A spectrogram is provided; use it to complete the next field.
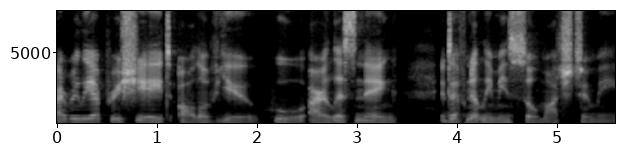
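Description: This is a woman speaking. Her pitch is fairly low. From Kenya, Nairobi (moved to US at 14). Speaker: podcast host. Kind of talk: solo podcast monologue.

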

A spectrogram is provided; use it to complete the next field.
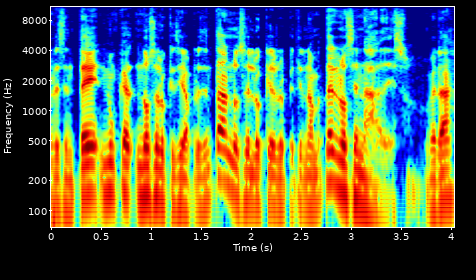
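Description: Recorded very cleanly against a silent background, a man's bright, sharp tone comes through with a dry, close sound and no echo. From Costa Rica, Heredia. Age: 30s. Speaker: actor and TV presenter. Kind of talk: interview.

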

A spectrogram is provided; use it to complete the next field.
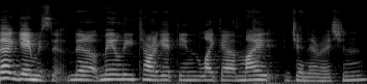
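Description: In a very clean recording with a silent background, a speaker with a Japanese accent talks fairly slowly with fairly even intonation. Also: woman. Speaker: co-host, wife. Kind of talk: casual chat. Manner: nervous, hesitant; soft-spoken.

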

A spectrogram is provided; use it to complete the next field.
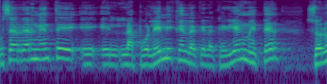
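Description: Speaking with a Guatemalan accent, a man keeps a moderate pace and lively intonation. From Guatemala City. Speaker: musician. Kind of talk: casual interview.

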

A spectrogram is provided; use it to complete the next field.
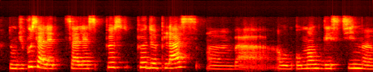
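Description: The woman's voice sits at a medium pitch. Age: 30s. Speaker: podcast host, personal development. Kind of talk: recorded masterclass, conversational presentation. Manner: hesitant, many fillers.

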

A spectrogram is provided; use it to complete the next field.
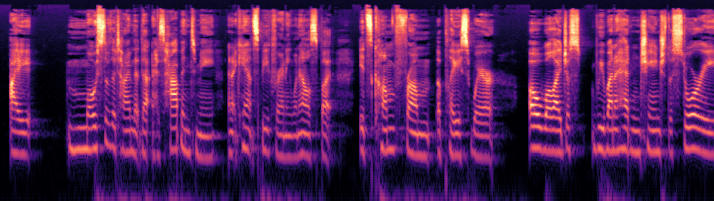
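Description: A woman with an ordinary speaking voice talks at a moderate pace in a fairly low pitch with fairly even intonation, on a very clean recording with a silent background. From New Jersey. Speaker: college student, newspaper outreach manager. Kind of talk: casual interview.

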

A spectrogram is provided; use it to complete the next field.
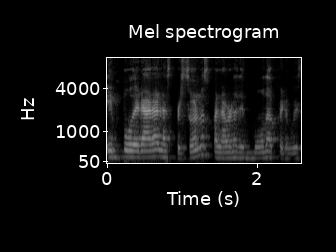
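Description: A woman's unremarkable speaking voice at a medium pitch and a moderate pace. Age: 30s. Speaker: nutritionist podcast co-host. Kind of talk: casual conversational podcast.

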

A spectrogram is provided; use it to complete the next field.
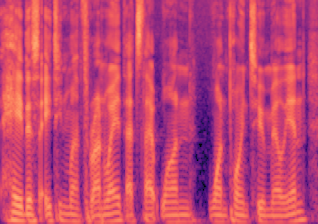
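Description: A man with an unremarkable speaking voice and a fairly low pitch talks at a fairly quick pace on a very clean recording with a silent background. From Puerto Rico and Chicago, Colombian family. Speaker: startup co-founder and former TV performer. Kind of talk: interview.

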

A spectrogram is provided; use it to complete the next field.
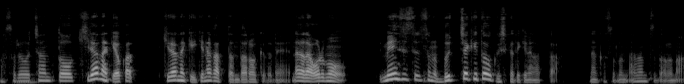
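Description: A man talks at a very fast pace with vocal fry and a fairly high pitch, swinging it very widely, his sound dry and close with no echo. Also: big swings in loudness. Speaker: podcast co-host. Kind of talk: casual chat.

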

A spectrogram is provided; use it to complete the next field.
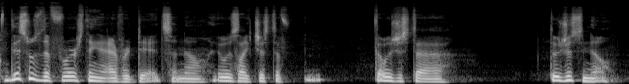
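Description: Soft-spoken and at a moderate pace, a man with a fairly high pitch keeps his loudness very even, uses ordinary pitch variation and leaves long, frequent pauses. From US Midwest. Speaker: actor and comedian. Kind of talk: casual chat.

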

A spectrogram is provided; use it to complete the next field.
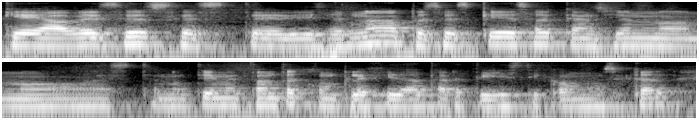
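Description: A man speaks in a flat monotone with hardly any pauses, in a room with audible echo. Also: medium pitch for a man, moderate pace. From Irapuato, Mexico. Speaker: podcast host. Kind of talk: casual interview. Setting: museum, in person.

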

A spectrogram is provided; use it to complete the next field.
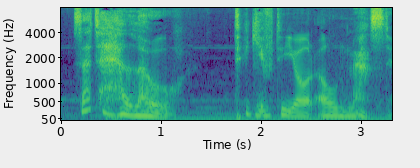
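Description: A man's put-on character voice at a medium pitch and moderate pace, with clear background noise. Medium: actual play. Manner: commanding, coldly expectant; calm, condescending.

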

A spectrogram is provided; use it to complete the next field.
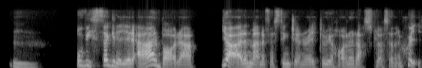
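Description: An ordinary speaking voice moves at a fairly quick pace. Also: woman, fairly low pitch for a woman, lively intonation. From rural Sweden. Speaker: podcast host, human design reader. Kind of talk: casual chat.

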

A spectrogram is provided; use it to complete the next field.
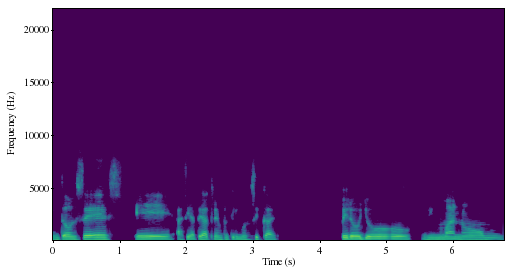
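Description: At a very slow pace, a woman talks with a fairly low pitch and monotone, flat intonation. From Venezuela. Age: 20s. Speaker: singer-songwriter. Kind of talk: casual interview. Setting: video call.

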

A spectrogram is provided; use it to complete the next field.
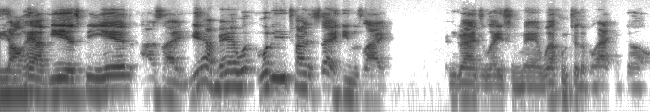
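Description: A man with a Southern US accent, moderate pace, very wide pitch swings, and big swings in loudness. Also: medium pitch for a man. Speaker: former pro football linebacker. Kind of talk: interview storytelling.

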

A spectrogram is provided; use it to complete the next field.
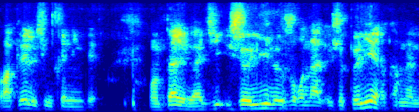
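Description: In a plain, everyday voice, a man speaks at a fairly quick pace and fairly low pitch, with ordinary pitch variation. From France, Marseille. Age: 40s. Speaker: son of a former football club president. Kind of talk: podcast interview.

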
